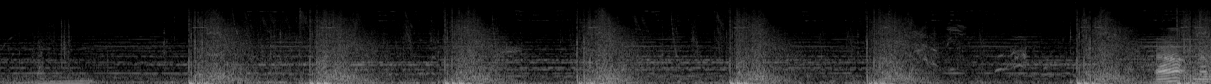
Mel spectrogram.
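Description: Shotgun blasts in Halo 2, about seven heavy booming shots spaced roughly every one to two seconds, loud and close, each trailing off before the next.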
